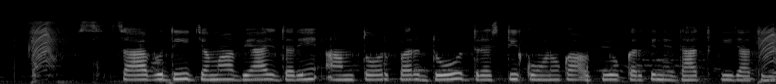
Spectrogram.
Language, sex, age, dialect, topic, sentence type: Hindi, female, 18-24, Kanauji Braj Bhasha, banking, statement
